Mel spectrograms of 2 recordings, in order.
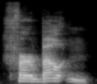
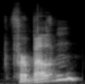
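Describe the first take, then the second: First: Verboten. said firmly with a falling tune; settled verboten. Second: Verboten? with a rising tune, testing the word; questioning verboten. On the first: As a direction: land the word Verboten. as the final answer. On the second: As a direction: ask Verboten? as if checking the punchline landed. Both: Shown as a demonstration. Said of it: "repeated punchline".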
